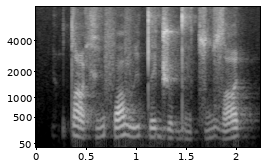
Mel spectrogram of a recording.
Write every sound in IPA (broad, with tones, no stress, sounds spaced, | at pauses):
tˤ i˧˩ x ɛ̤˨˥ f ɒ˨˥ v i˨˥ t̪ ɪ˨˥ d͡ʒ u˧˩ d̪ ɛ̤˧˩ t͡s ṳ˨˥ zˤ i˨˥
